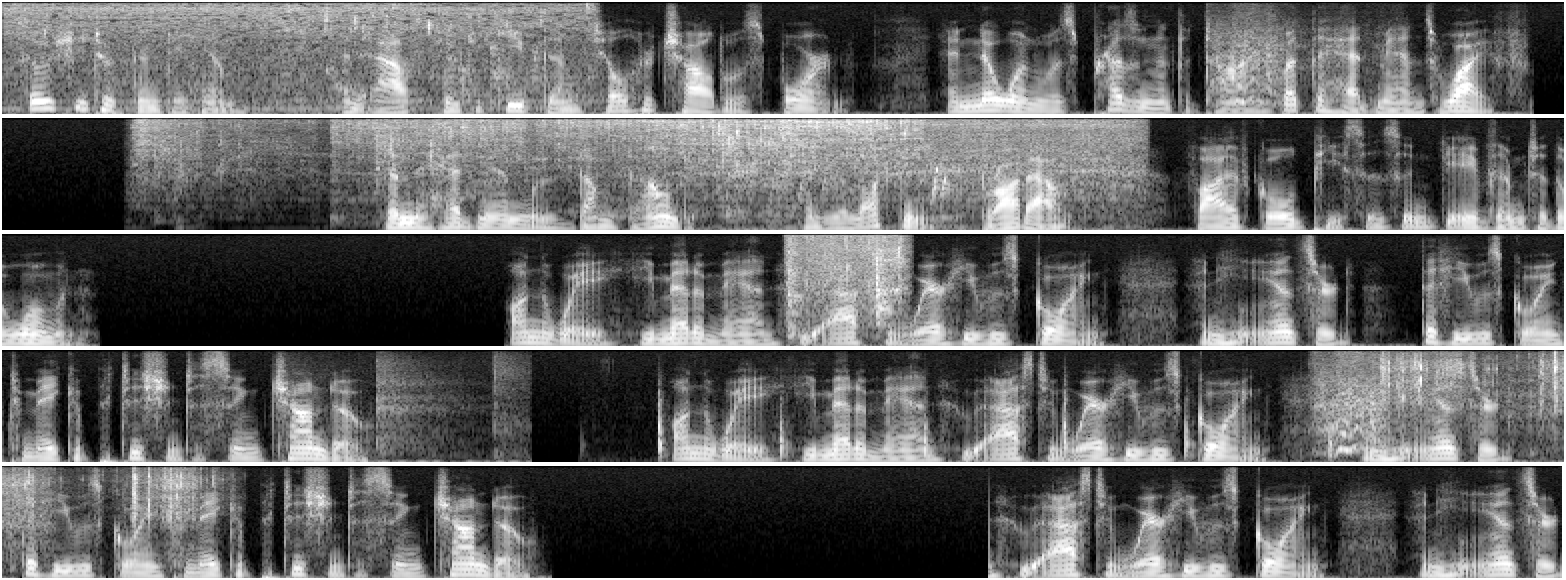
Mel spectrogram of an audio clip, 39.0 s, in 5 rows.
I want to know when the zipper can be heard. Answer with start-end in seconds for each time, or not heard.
6.0-7.0, 19.5-20.1, 29.9-31.5.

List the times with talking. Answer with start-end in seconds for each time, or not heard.
0.1-7.7, 9.7-16.1, 18.1-25.4, 26.8-34.0, 36.1-38.9.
